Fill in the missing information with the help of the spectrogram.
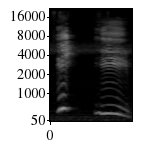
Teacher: इ ई बोलने में हम जिभ्या को अपने तालु से स्पर्श कर रहे हैं। जिभ्या तालु से स्पर्श किए बिना इ ई वर्ण नहीं निकलेगा। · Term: तालव्य वर्ण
